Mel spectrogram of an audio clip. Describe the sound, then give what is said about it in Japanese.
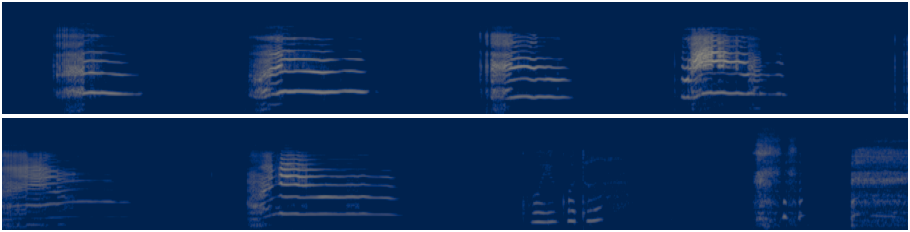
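A person imitates a cat, giving about eight drawn-out meows at a steady pace, each separated by a short pause. The voice is clear, with no other sounds or talking. “猫？猫の真似をしてほしいの？”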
